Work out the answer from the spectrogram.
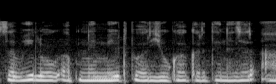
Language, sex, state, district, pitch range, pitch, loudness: Hindi, female, Jharkhand, Ranchi, 180-195 Hz, 190 Hz, -14 LUFS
